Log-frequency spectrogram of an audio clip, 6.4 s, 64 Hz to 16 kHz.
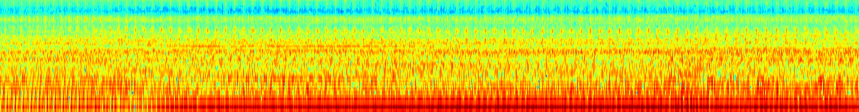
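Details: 2009 Dodge Journey 3.5 L V6, after new spark plugs and one replaced misfiring coil, drops back from a light rev to a steady, even idle with no stumble or miss. Normal idle; some oil burning off a rear manifold.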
